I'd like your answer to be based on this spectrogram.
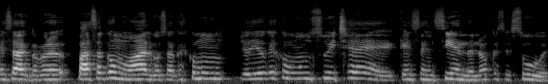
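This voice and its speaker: A woman speaks with a high pitch, fairly even intonation and big swings in loudness. She talks at a fairly quick pace with hardly any pauses. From Venezuela, Falcón. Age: 20s. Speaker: politician. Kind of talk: interview. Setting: studio.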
